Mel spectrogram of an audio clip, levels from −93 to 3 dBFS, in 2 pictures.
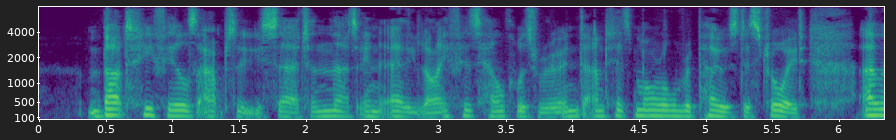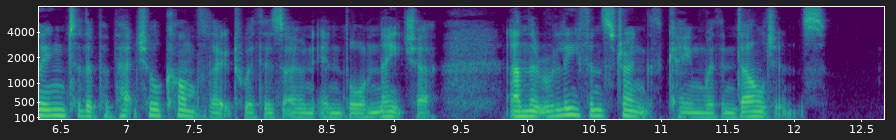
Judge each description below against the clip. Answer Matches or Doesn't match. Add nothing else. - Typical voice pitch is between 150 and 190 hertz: Doesn't match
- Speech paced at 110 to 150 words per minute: Doesn't match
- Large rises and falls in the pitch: Doesn't match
